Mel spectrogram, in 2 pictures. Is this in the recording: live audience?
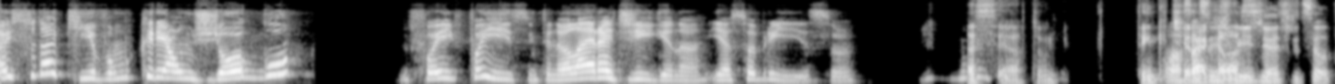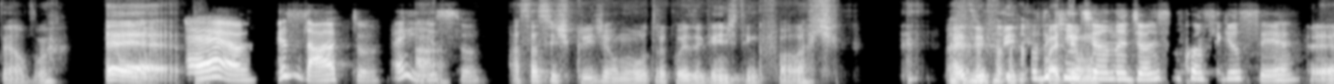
no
